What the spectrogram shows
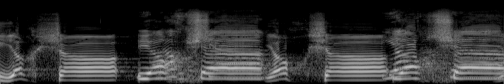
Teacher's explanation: شین پر کھڑا زبر ایک الف کھینچ کر ادا کریں گے. شین کی ادائیگی ہوتے ہیں زبان کے درمیان، اوپر تالو کے درمیان سے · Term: تفشی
